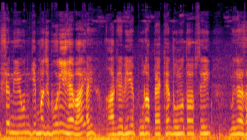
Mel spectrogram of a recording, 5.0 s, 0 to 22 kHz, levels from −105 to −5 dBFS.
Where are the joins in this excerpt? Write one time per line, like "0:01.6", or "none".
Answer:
0:01.7

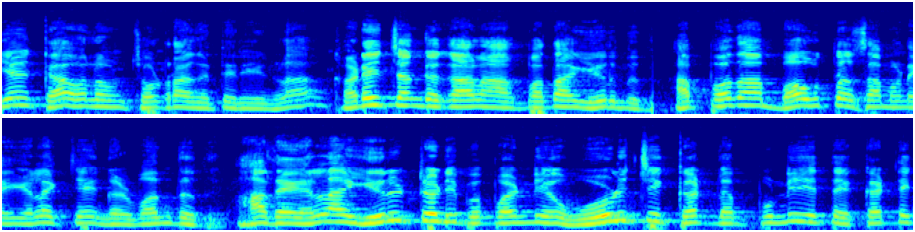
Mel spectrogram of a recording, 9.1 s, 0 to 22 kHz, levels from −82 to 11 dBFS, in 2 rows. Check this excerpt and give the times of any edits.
0:01.6
0:03.2
0:05.7

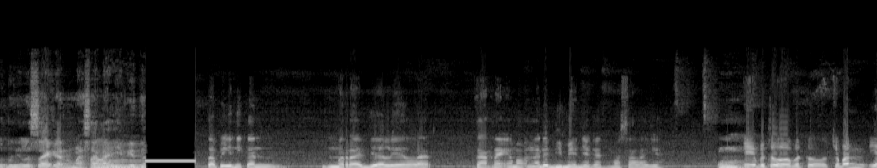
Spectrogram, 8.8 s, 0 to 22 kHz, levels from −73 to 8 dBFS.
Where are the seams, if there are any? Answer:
0:01.4

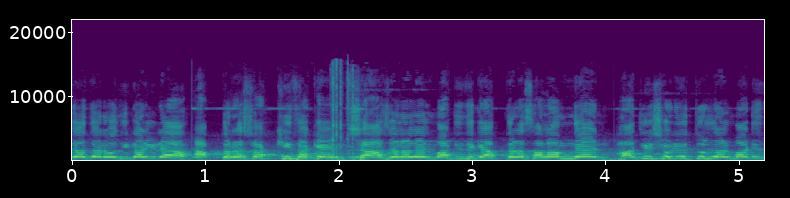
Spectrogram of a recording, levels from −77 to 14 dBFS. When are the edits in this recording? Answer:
0:00.9
0:02.1
0:04.0

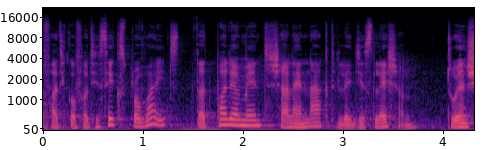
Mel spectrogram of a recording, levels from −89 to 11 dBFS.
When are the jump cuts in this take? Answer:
0:01.4

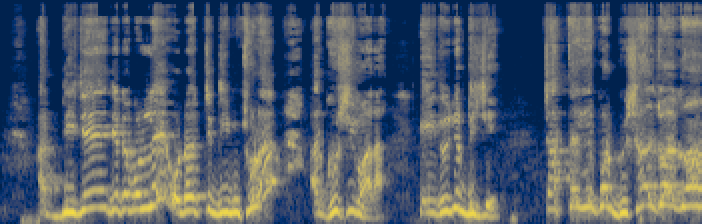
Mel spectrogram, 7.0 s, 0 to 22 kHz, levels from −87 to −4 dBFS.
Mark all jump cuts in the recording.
none

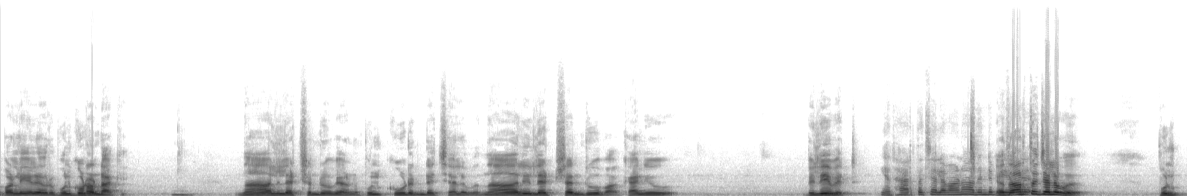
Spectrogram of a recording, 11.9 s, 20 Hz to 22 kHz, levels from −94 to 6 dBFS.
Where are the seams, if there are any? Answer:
none

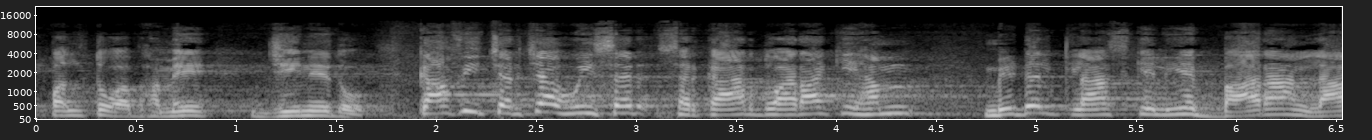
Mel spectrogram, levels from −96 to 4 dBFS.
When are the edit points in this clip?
0:01.8

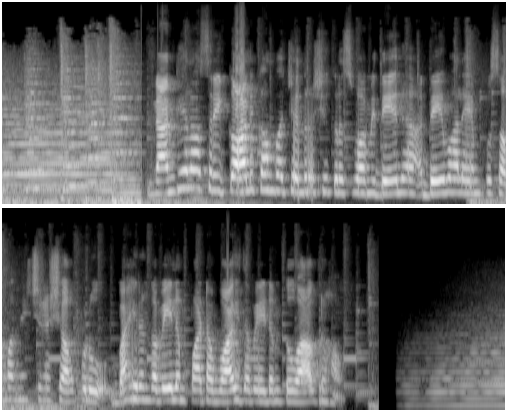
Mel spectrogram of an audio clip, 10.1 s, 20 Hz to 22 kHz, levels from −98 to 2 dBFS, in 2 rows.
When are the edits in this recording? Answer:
0:01.3

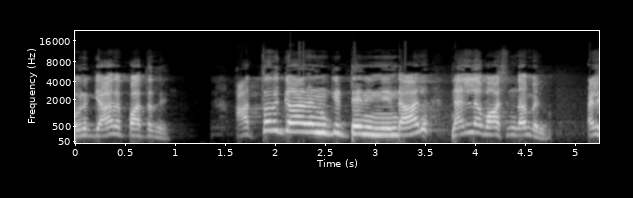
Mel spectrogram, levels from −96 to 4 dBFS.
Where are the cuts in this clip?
0:01.4

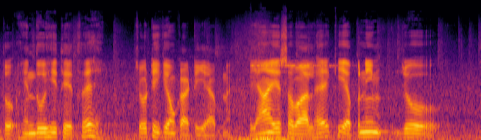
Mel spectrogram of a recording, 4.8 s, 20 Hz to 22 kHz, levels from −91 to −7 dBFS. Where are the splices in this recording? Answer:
0:02.4

